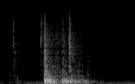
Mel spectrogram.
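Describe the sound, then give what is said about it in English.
A door swings shut with a soft, muffled thunk followed by a second low knock as it settles into the frame, then quiet room tone. A man closes it as he leaves through a darkened living room. “He does a little wave as he closes the door.”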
